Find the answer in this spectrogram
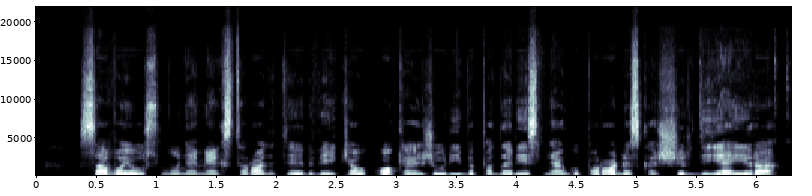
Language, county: Lithuanian, Kaunas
